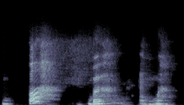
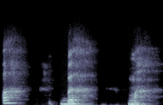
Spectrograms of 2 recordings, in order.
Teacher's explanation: We can make or produce sounds b, b, and m. So our lips, both upper and lower, they touch each other. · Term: bilabial sounds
